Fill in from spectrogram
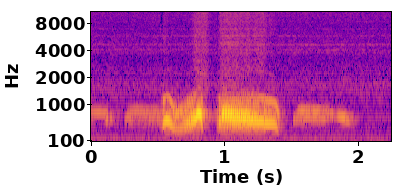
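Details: Lure spotted dove for trapping, one close coo: a soft hum, a clipped rising pair of notes, a sustained mellow coo, then a faint trailing note.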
